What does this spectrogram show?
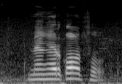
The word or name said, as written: mengerkOtHo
